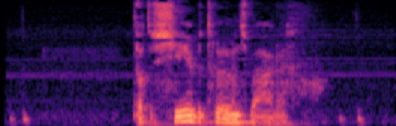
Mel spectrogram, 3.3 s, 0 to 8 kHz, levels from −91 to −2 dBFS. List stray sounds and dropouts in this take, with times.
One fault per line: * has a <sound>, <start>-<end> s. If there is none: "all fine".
all fine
